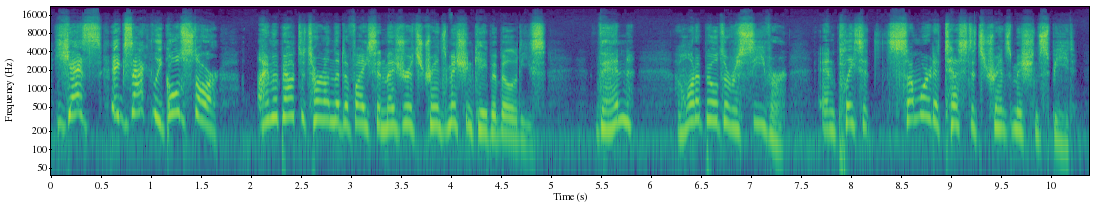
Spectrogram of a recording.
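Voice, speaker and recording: An actress as an eager young male inventor in a period audio drama. The voice is husky and fairly high, moving animatedly through enthusiastic explanations. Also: sing-song, fairly quick, a bit bright, heavily acted. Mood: excited, explaining. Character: eager, brainy seventeen-year-old boy inventor from 1915.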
